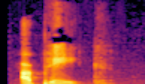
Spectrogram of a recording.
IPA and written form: əˈpiːk (apeak)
